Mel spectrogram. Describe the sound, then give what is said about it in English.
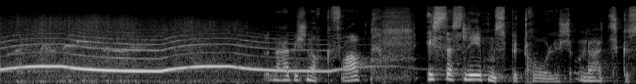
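An ambulance siren wails loudly as the ambulance arrives, its tone rising and falling for a few seconds before fading under a person who starts talking. “Soon afterwards, the ambulance arrived.”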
